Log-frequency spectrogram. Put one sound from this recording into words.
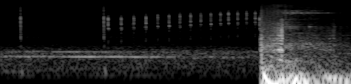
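Quick interface clicks tick in a rapid run.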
